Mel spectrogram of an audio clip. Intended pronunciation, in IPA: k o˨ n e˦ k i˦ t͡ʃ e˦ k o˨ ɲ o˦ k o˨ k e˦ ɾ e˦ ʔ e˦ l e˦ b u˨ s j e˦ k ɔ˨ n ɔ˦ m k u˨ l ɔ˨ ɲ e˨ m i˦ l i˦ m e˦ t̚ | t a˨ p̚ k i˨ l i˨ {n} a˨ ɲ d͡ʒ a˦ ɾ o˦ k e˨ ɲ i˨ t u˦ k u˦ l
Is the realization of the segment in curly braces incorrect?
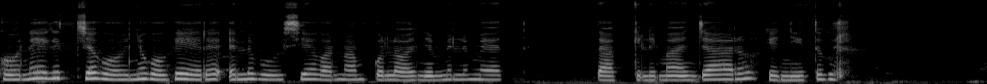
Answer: yes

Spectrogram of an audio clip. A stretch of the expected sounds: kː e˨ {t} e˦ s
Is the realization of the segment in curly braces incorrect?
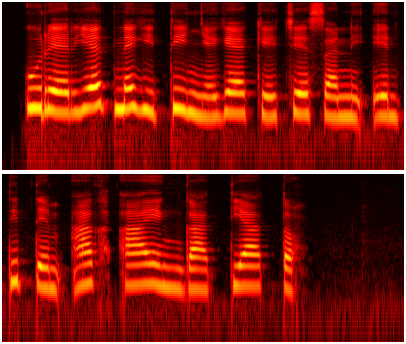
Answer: yes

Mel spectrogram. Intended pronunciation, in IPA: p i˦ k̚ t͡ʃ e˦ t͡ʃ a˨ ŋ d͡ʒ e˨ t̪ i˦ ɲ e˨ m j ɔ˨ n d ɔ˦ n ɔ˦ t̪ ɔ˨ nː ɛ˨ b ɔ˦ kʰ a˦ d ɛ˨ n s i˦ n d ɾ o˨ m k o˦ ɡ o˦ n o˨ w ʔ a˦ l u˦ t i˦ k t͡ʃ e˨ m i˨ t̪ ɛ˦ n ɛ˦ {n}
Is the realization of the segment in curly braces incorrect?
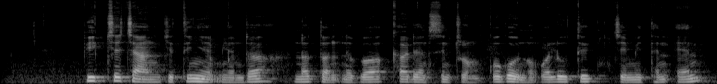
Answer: no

